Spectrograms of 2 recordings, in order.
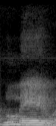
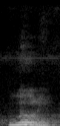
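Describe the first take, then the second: First: "Numero" said nu-MÉ-ro, open stressed E; stress on middle syllable. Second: "Número" said NÚ-me-ro, weak middle syllable; stress on first syllable. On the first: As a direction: land on MÉ in "Numero". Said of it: "A sílaba tônica é o mé". ("Numero" paroxítona, com força no MÉ) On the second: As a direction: land on NÚ in "Número". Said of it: "Se eu quiser falar número". ("Número" proparoxítona, com força no NÚ) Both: Shown as a demonstration.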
